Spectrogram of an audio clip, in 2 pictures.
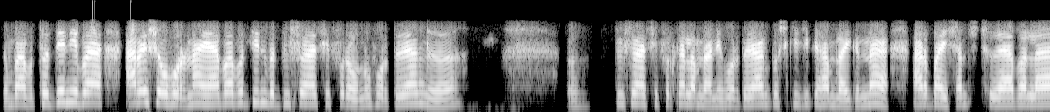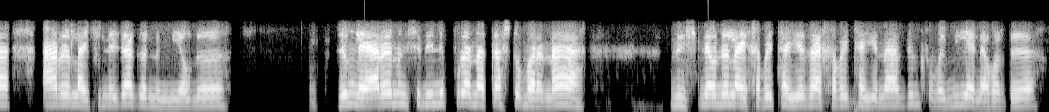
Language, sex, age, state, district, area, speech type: Bodo, female, 45-60, Assam, Udalguri, rural, conversation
